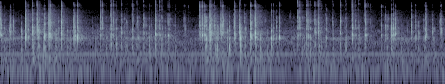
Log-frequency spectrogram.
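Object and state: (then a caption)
Clear plastic blister tray. Fingernails tap and scratch across a hollow, thin clear plastic insert tray holding nine lip gloss tubes, out of its box. A quick, uneven run of dry, sharp clicks with a bright, crisp edge dies away almost instantly, over a faint steady low hum.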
